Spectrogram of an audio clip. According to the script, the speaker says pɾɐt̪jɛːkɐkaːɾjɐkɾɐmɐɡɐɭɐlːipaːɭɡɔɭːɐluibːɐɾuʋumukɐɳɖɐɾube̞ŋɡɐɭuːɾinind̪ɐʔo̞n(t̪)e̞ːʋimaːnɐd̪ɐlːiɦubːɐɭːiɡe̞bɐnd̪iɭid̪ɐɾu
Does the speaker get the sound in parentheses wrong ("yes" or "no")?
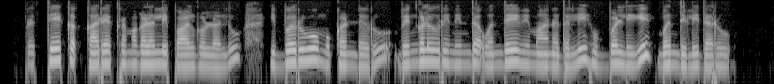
yes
